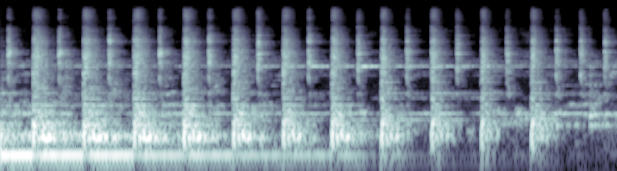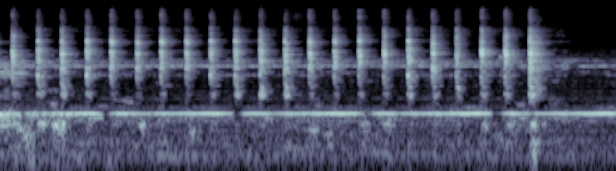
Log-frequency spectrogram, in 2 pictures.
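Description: A live rock band's drum kit keeps an even beat of sharp strokes, about four a second, while the bass and guitar fade away over the first few seconds. What is left is the ticking beat over one held guitar note, the song thinned down to a quiet drum breakdown.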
